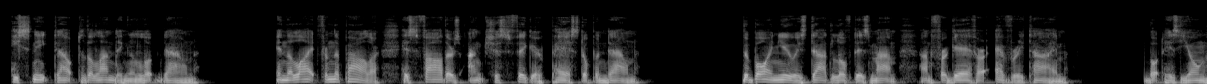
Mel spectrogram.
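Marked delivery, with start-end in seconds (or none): none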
